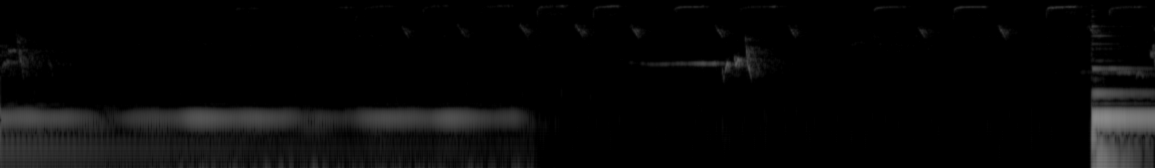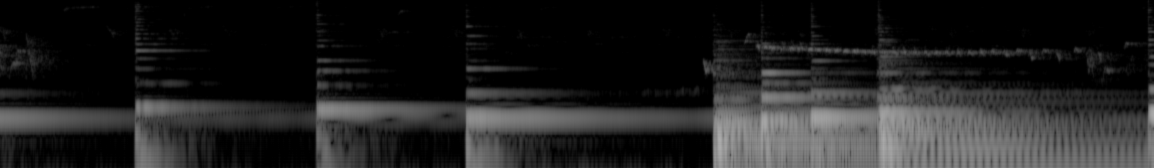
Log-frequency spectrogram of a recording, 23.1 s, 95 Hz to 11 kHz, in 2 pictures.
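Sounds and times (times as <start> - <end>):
birds chirping: 0.0 - 23.0
plucked guitar notes: 11.0 - 23.0
held musical chord: 12.9 - 23.0.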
